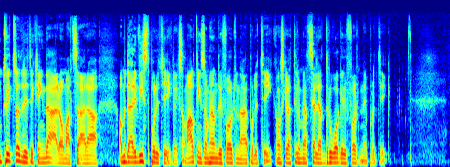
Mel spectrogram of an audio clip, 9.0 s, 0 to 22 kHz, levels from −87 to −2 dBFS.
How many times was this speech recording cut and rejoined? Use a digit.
0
